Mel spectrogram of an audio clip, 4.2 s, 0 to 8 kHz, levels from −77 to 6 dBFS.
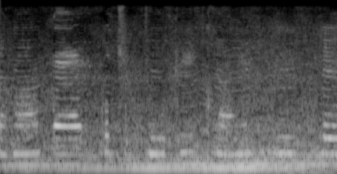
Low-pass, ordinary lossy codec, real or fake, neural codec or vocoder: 7.2 kHz; MP3, 64 kbps; fake; codec, 44.1 kHz, 3.4 kbps, Pupu-Codec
